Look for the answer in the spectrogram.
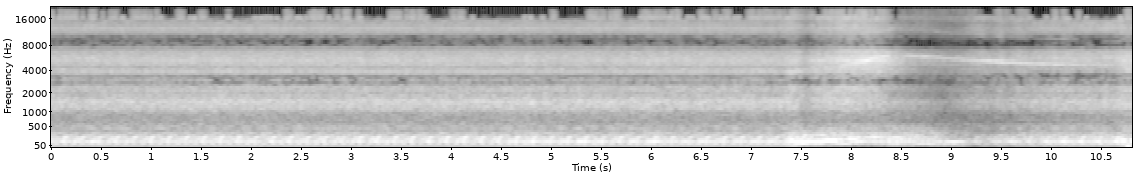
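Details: Ford 6.0 diesel with VGT reading stuck at 0.84, warming up: clatter settles to steady idle, quick rev brings clean rising turbo whistle fading evenly; normal turbo spool.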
